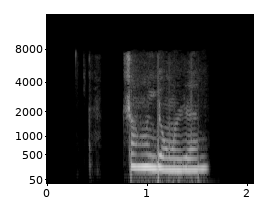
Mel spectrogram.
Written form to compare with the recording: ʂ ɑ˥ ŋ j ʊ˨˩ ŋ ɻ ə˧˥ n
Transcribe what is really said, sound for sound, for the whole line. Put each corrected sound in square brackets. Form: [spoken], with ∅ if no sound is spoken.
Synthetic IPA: [ʈ͡ʂ] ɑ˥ ŋ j ʊ˨˩ ŋ ɻ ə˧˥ n

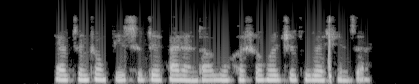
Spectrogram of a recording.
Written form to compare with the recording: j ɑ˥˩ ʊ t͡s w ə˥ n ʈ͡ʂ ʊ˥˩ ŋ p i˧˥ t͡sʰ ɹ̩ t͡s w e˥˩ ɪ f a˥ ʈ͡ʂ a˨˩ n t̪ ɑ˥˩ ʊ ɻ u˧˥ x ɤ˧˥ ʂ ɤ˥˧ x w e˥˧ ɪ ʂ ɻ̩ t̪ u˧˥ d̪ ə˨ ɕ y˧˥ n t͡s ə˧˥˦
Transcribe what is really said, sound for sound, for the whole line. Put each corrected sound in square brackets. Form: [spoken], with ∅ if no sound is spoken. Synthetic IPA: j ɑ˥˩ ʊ t͡s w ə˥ n ʈ͡ʂ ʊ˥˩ ŋ p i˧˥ t͡sʰ ɹ̩ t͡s w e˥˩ ɪ f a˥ ʈ͡ʂ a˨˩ n t̪ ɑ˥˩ ʊ ɻ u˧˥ x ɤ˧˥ ʂ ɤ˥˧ x w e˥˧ ɪ [ʈ͡ʂ] ɻ̩ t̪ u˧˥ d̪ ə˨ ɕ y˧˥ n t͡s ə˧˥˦

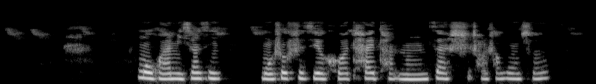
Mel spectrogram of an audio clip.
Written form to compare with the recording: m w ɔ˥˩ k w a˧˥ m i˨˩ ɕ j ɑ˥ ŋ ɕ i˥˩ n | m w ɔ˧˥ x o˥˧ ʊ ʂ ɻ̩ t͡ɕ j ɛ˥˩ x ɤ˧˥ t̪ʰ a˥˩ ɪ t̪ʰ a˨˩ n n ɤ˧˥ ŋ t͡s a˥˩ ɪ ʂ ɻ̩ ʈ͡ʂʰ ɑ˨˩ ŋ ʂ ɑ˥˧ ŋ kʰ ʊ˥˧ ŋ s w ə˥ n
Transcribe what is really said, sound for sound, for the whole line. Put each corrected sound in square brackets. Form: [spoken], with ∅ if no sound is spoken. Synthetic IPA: m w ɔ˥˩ [x] w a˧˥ m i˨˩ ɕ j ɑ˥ ŋ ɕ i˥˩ n | m w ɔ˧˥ [ʂ] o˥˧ ʊ ʂ ɻ̩ t͡ɕ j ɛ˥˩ x ɤ˧˥ t̪ʰ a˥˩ ɪ t̪ʰ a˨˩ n n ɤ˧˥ ŋ t͡s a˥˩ ɪ ʂ ɻ̩ ʈ͡ʂʰ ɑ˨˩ ŋ ʂ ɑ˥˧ ŋ [k] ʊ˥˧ ŋ s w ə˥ n

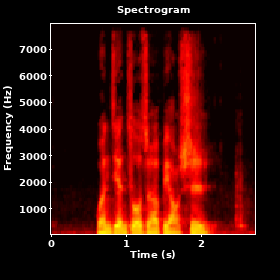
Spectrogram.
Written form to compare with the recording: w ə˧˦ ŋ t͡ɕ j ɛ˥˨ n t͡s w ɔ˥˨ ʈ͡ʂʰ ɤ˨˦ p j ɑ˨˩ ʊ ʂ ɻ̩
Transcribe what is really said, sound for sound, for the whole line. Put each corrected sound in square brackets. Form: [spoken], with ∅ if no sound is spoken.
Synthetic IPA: w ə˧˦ [n] t͡ɕ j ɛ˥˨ n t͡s w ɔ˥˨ [ʈ͡ʂ] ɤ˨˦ p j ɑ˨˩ ʊ ʂ ɻ̩

